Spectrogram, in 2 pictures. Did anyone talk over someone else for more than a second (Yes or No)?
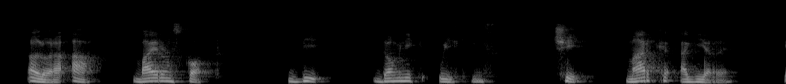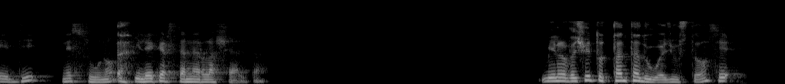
No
